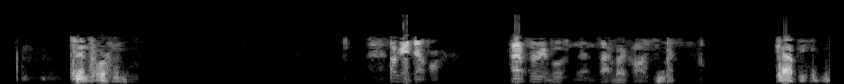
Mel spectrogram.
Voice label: PD Dispatch

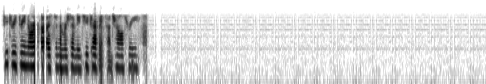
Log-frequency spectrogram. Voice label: Simulcast Police Dep, scanner audio trunk; Mesa Simulcast; MESA PD Superstn; MesaPoliceDep

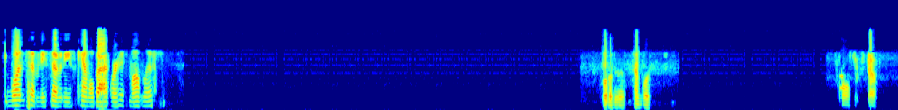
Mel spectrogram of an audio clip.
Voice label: Police, scanner; SCTSDLE PD - PD1; H-Scottsdale; ScottsdalePolice

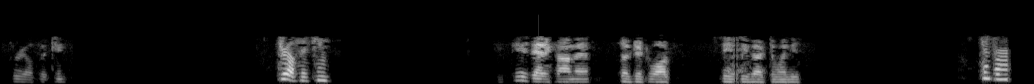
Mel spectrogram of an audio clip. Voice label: Dispatch; Scottsdale

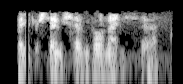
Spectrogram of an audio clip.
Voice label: Superstition Dispatch, Mesa PD

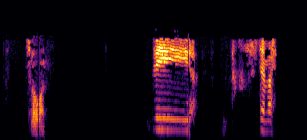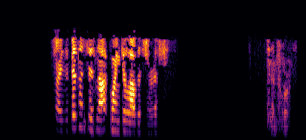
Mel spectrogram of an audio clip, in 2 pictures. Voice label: Police South Dispatch; Regional Wrlss Cooperative (RWC) - Smlcst H- Scttsdle

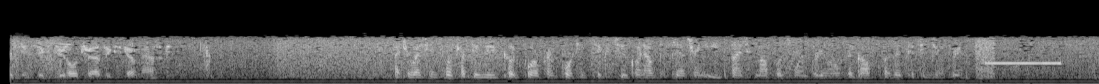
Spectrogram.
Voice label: Highway Patrol, Phoenix Metro West Area, scanner

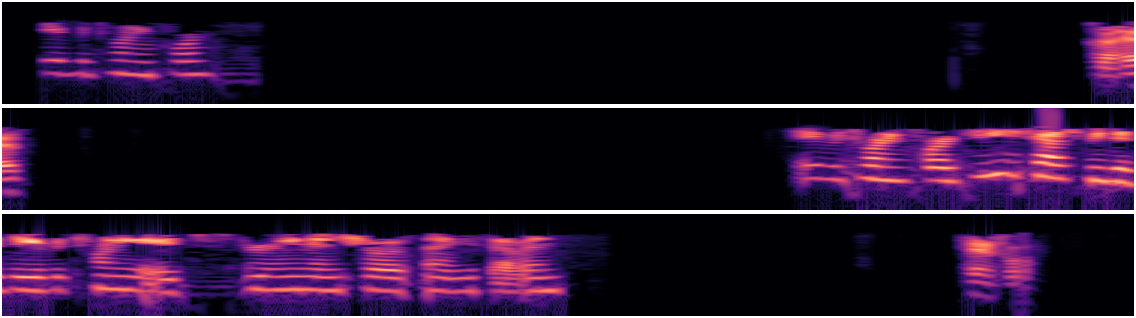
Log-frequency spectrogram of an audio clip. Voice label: Scottsdale Police, Simulcast

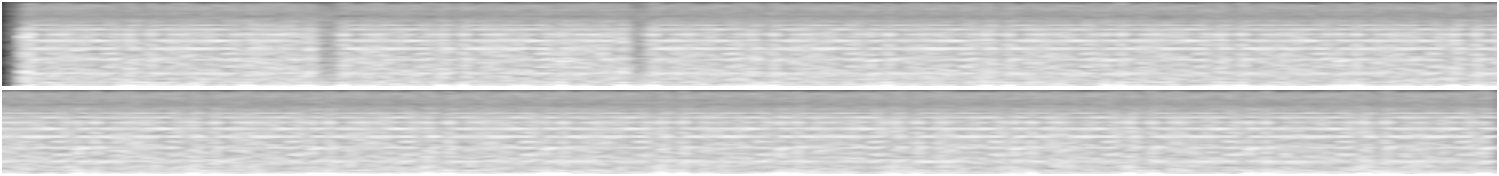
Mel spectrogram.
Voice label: Police, scanner audio trunk; H-Scottsdale

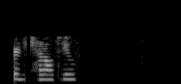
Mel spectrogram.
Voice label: Mesa PD Central Dispatch, scanner

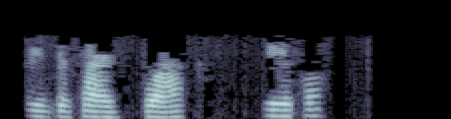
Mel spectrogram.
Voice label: Tempe PD, scanner; Rgnl Wireless Co-op (RWC)

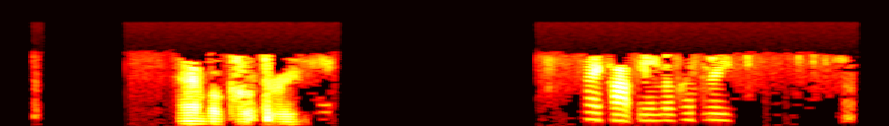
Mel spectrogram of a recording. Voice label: Fire Departments Mesa Simulcast; TOPAZ

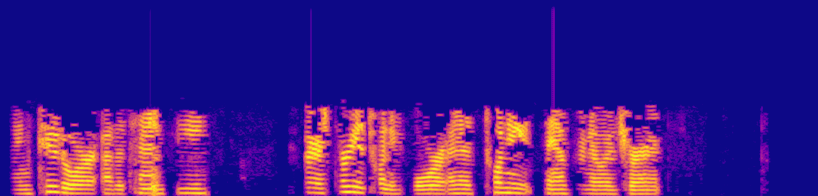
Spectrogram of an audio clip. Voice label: Sheriffs Office, scanner

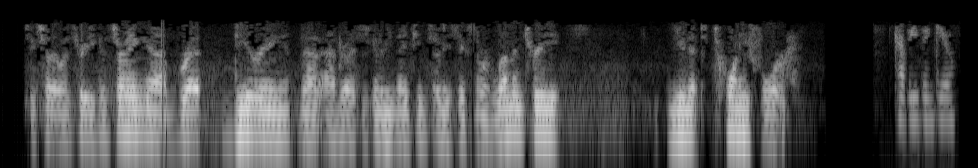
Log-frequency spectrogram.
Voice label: Mesa PD Dispatch, scanner; Fiesta; TOPAZ Regional Wireless Cooperative (TRWC); Mesa Simulcast

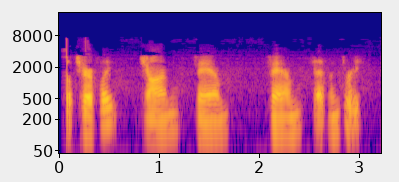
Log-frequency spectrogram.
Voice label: Sheriff scanner audio

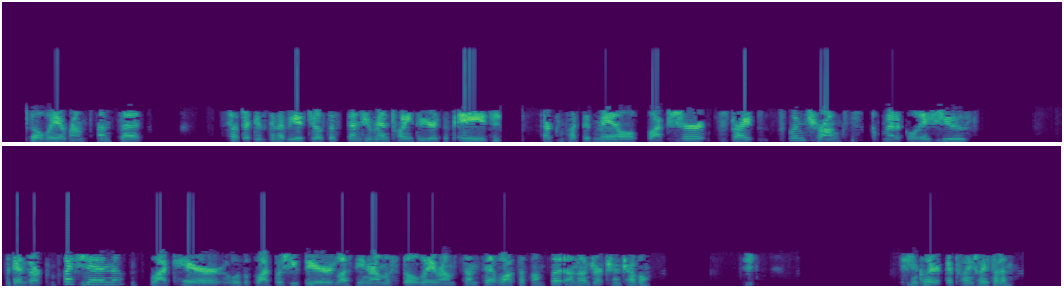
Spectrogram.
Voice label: Sheriff, scanner P25

